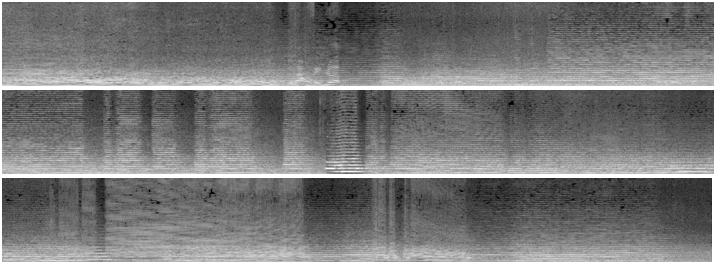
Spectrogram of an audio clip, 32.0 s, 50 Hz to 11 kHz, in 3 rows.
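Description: Lorries in a convoy driving past, sounding their horns almost without a break, with several horn tones overlapping and changing. The loudest blast comes about 16 seconds in, as a red Volvo F88 passes close.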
